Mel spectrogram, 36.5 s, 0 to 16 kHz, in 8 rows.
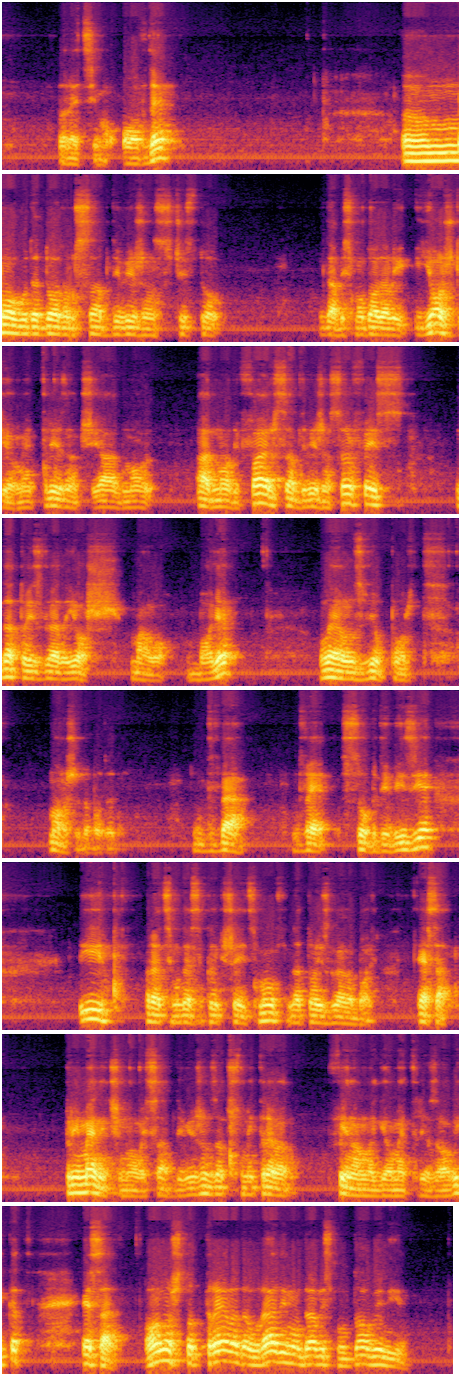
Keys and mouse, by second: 10.1-12.8 drag, 24.3-25.4 right drag, 29.0-30.0 drag.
